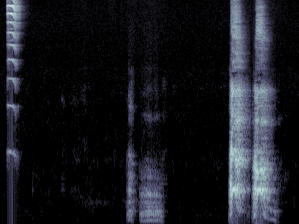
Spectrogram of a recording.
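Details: Cocker spaniel at play time with a ball: two loud, sharp barks in quick succession near the end, after a faint low grumble and a brief high squeak at the start.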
